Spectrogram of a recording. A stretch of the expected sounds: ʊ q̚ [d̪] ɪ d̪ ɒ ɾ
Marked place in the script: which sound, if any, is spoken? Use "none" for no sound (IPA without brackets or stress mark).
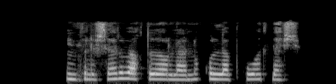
t̪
